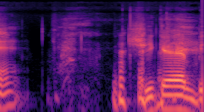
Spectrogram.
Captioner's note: they laugh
